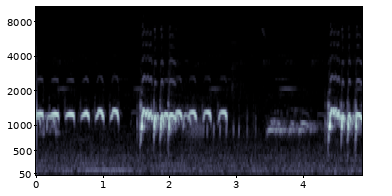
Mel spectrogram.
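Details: Zebra dove of the local type, a female calling the male: a steady string of evenly spaced short coos, then a loud rattling trill and a softer flat hum, ending in another stuttered burst.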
